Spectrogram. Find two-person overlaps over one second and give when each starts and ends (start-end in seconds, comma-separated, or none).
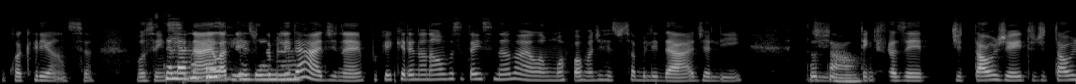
1.5-3.0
